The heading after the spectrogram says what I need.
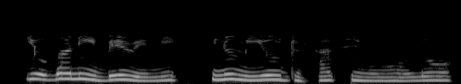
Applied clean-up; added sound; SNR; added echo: neural mask model Resemble Enhance denoiser.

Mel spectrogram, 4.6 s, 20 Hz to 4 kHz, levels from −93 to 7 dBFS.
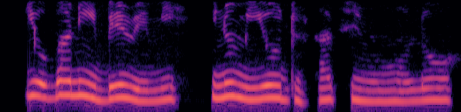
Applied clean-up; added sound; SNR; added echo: none; none; none; none.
